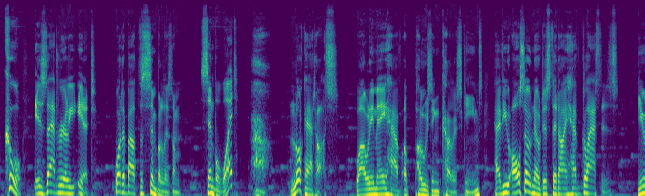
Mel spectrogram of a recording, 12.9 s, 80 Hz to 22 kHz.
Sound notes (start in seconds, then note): 5.0 sigh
